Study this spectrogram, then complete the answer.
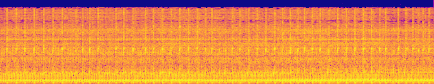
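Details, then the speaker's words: Earthquake tiller small single-cylinder engine after adding fresh fuel and priming: running fast and even with no misses, sputter or surging; no-start was caused by water in the gas. "Well, luckily for us, it started, so the problem was the water contamination in the gas."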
